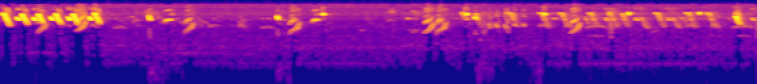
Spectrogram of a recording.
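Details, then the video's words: Saffron finch, a male and a female together, giving bright high chirps and quick downslurred notes in dense bursts, busiest at the start and again after four seconds, with short quiet gaps between. "canário da terra macho e fêmea junto fazendo barulho"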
